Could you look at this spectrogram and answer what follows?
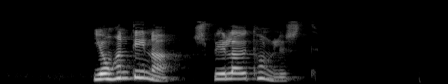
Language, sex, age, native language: Icelandic, female, 40-49, Icelandic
